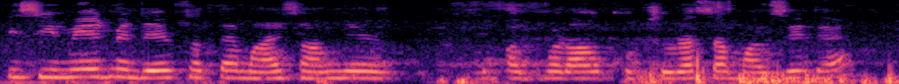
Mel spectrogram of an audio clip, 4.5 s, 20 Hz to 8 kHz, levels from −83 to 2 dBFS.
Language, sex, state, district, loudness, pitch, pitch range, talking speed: Hindi, female, Uttar Pradesh, Etah, -21 LUFS, 240 Hz, 235-260 Hz, 185 wpm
